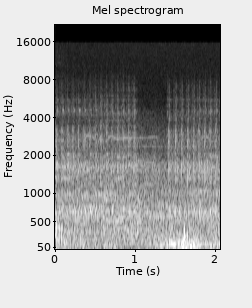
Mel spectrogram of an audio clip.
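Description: Faint, steady background noise with a low rumble that swells slightly near the end.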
